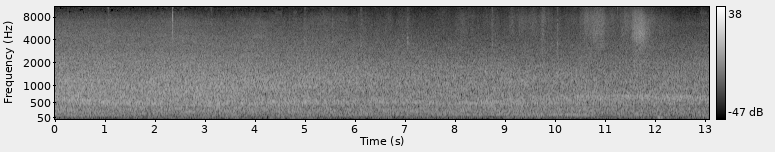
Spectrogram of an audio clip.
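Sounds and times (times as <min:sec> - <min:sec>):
distant road traffic hum: 0:00.0 - 0:13.0.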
